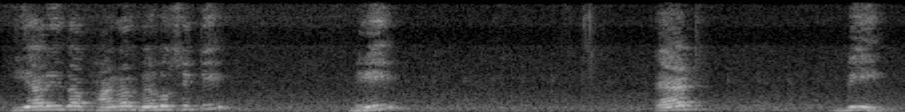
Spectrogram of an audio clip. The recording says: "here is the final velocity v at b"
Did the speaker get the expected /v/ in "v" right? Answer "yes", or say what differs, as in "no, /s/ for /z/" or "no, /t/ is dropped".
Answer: no, /b/ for /v/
